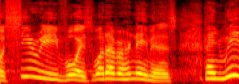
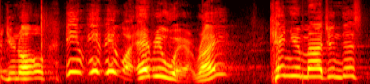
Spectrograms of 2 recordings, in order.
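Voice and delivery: ordinary talk, nothing marked

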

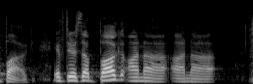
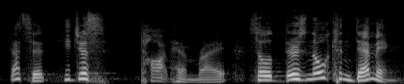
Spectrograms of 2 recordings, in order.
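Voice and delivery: ordinary talk, nothing marked

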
